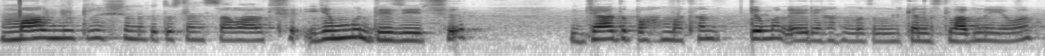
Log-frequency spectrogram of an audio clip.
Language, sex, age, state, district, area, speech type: Kashmiri, female, 30-45, Jammu and Kashmir, Bandipora, rural, spontaneous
